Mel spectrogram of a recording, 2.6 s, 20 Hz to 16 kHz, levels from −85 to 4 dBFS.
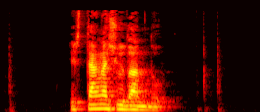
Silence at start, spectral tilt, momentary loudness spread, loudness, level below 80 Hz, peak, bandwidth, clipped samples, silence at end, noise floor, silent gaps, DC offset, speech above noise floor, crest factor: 0.7 s; -4.5 dB/octave; 14 LU; -21 LUFS; -60 dBFS; -2 dBFS; 11.5 kHz; under 0.1%; 0.95 s; -81 dBFS; none; under 0.1%; 61 dB; 22 dB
